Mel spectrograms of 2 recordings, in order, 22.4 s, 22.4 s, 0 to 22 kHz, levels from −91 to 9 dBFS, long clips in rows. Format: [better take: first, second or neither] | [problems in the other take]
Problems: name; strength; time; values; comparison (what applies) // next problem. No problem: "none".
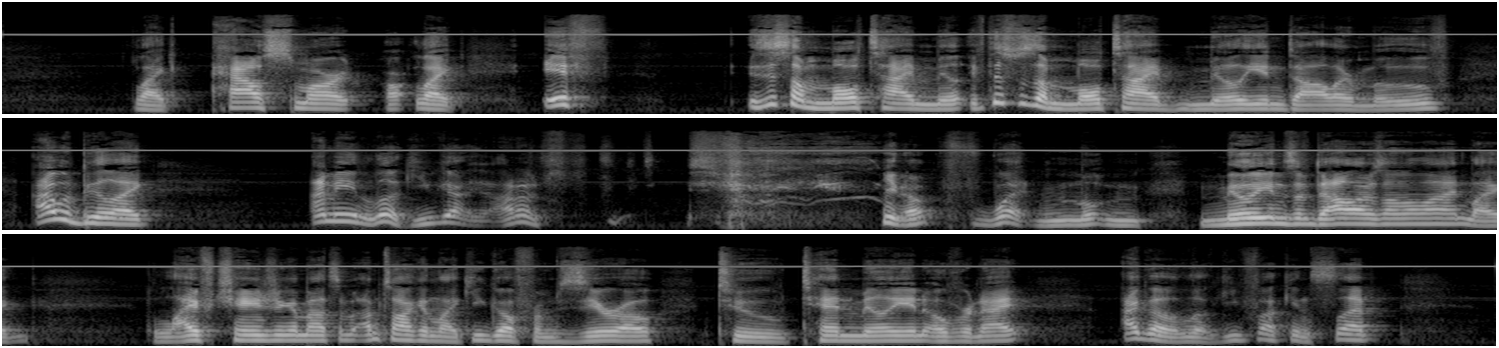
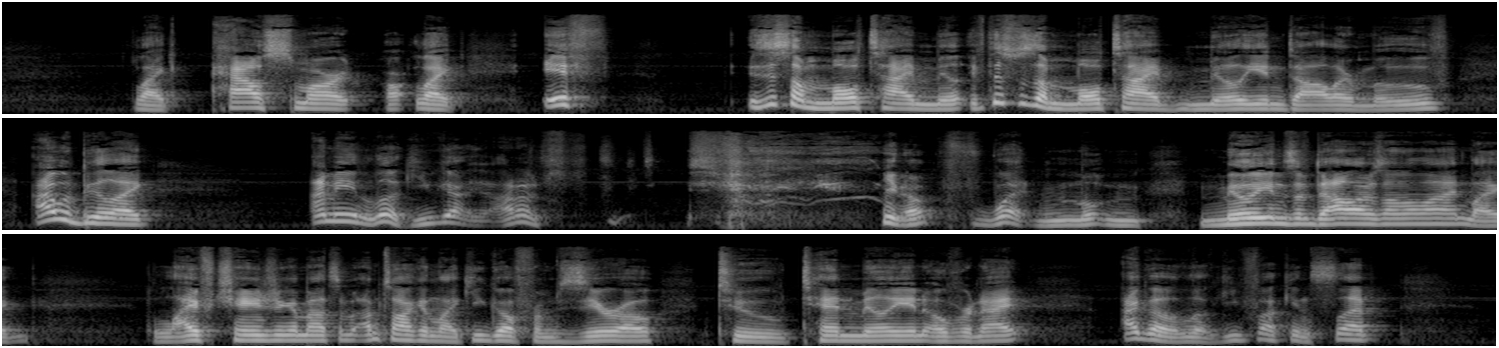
second | high-pitched whine; noticeable; throughout; 7.5 kHz, 15 dB below the speech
